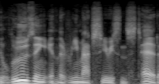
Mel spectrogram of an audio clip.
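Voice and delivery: normal talking voice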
